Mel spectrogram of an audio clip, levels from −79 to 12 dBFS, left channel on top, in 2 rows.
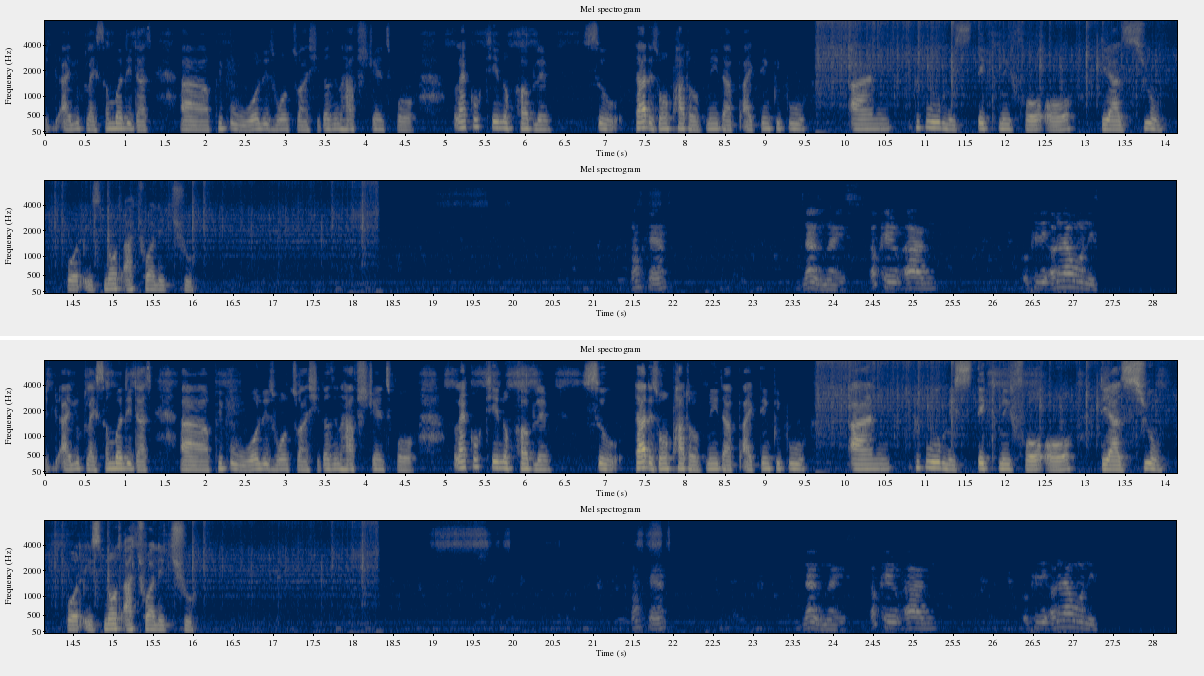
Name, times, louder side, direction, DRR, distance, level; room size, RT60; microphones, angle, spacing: voice 1, 0.0-9.5 10.1-10.6 10.9-12.9 13.2-14.0 14.4-16.0 19.2-19.7, right 4 dB, 75° right, 0.8 m, -30 dB
sound 1, 9.6-18.3, equal, ahead, 2.3 m, -49 dB
voice 2, 21.5-21.9 23.6-24.2 24.5-25.3 26.4-27.3, left 4 dB, 85° left, 2.7 m, -40 dB
head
